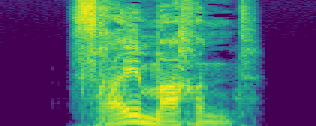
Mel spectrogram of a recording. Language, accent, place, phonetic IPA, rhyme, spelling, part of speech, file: German, Germany, Berlin, [ˈfʁaɪ̯ˌmaxn̩t], -aɪ̯maxn̩t, freimachend, verb, De-freimachend.ogg
- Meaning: present participle of freimachen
